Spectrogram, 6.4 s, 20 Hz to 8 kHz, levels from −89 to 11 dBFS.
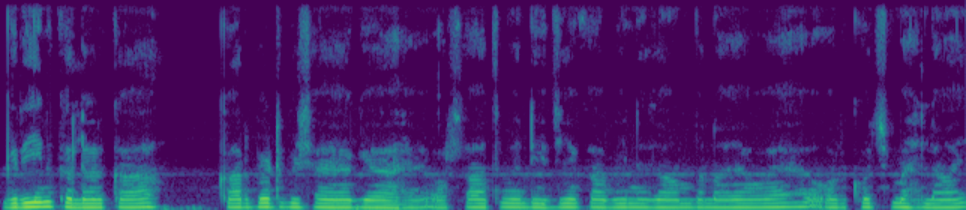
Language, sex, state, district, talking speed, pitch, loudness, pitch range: Hindi, male, Delhi, New Delhi, 185 wpm, 145 Hz, -18 LUFS, 145-150 Hz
